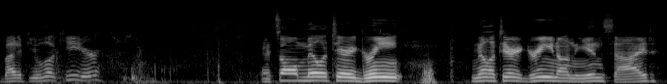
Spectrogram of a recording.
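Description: A man's voice: fairly high pitch, a little slow, no echo. A young man hosting a casual truck vlog, rambling and unsure, with frequent ums. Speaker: vlog host.

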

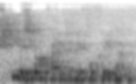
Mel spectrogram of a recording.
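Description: A man's voice: on the high side, mellow, slight background noise. A man preaching a sermon in a church, talking conversationally and asking the congregation rhetorical questions. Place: church sanctuary. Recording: echoey church from a distance.

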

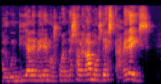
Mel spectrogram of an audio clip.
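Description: A woman's voice: fairly high pitch, fast. A middle-aged woman telling a children's story, singing and coaxing listeners to join in. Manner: animated, sings and coaxes listeners to join in. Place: home.

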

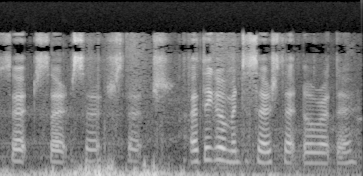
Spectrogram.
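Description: A woman's voice: a little high, little pitch movement, moderate pace, creaky, noisy background. Sweary Australian woman streaming a game. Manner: sweary, loud reactions. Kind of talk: casual gaming chat. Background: game music.

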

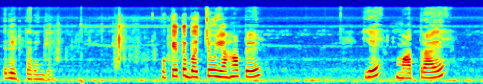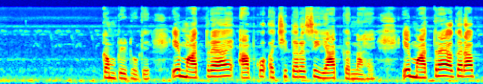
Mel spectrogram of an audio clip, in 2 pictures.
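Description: A woman's voice: on the high side, slight background noise. A woman teacher with a Gujarati accent who patiently drills syllables one by one, saying "okay" often. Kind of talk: slow classroom lesson.

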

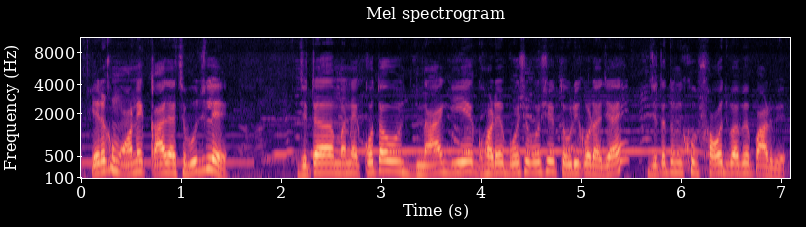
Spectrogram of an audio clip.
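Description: A man who talks to a young woman in a gentle, reassuring way and keeps asking "okay?". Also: sits high, fairly even intonation, moderate pace. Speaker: charity video host. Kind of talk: staged outdoor conversation. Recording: dull lo-fi sound with music behind. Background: background music.

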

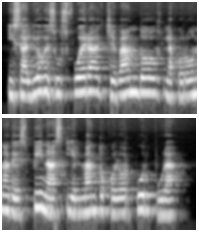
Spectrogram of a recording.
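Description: Woman scripture reader, solemn and measured, roomy echo. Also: mid-range voice. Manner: steady, measured delivery. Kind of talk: solemn liturgical reading.

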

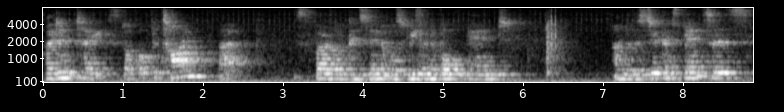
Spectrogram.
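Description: A woman police officer giving formal, deliberate and halting testimony as a witness under cross-examination. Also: mid-range voice, fairly even intonation, darkish tone. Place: large reverberant courtroom, far from microphone. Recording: very echoey distant courtroom recording, muffled, faint noise.

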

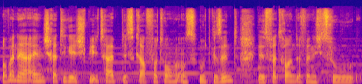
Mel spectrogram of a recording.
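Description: A man's voice: medium pitch, moderate pace, music in the background, lightly acted. A man reading the lines of a serious young ally from a game, plainly read aloud from on-screen text. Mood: earnest.

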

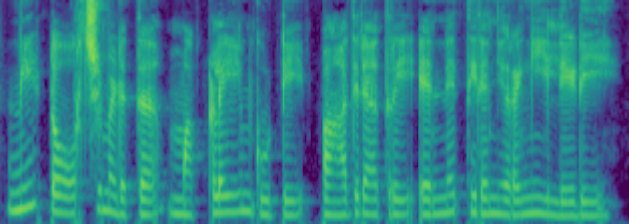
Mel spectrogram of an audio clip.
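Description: A woman's voice: mid-range voice, steady tone, normal speed, a little mellow, lightly acted. A woman reading the lines of an angry, evasive middle-aged husband in an audiobook. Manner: curt, scolding.

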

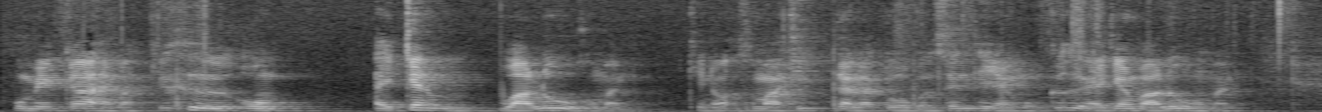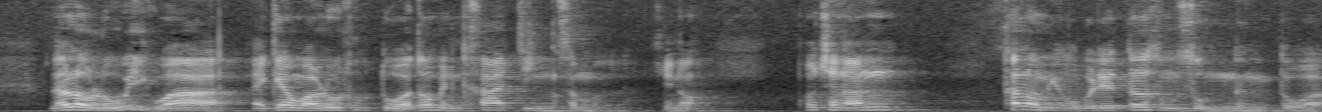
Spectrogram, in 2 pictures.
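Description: A young man teaching physics at a relaxed pace, talking casually and pausing to check that the listener keeps up. His voice sits at an ordinary middle pitch. The recording has a noticeable roomy echo around it. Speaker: physics tutor. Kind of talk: casual lecture over a whiteboard.

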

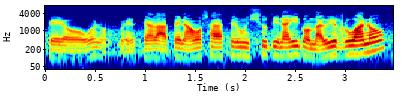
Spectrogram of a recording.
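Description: A man's voice: medium pitch, fast, bright, forceful tone, dull audio, slight background noise. Joking, slangy man on a hillside. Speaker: mountain bike racer. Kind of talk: casual vlog chat. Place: outdoors on a hillside.

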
